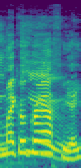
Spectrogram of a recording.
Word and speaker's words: Micrographia: you did a good job there you go micr graphia yes you got I'm proud of you the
